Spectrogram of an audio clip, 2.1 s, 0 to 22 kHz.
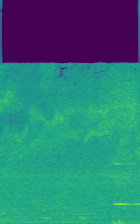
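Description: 1/10-scale radio-controlled touring cars running on a carpet track, a steady whir with faint wavering motor whine. A short high beep starts near the end.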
